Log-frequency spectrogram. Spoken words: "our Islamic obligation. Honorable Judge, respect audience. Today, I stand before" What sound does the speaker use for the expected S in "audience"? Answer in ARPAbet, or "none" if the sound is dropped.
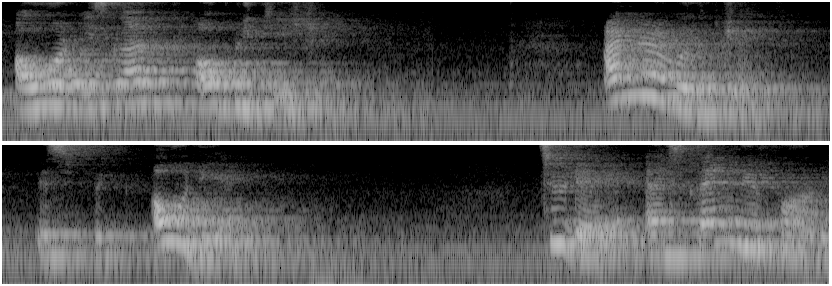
none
